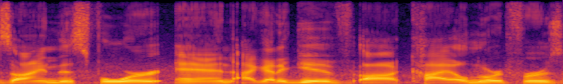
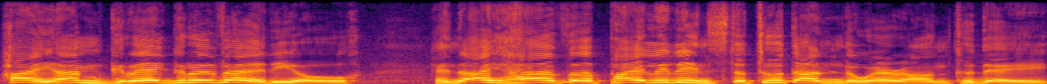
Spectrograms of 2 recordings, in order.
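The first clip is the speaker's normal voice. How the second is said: put-on French accent, voice pitched very high; 11 semitones higher, 4 dB louder than usual. Running through intros in different voices, doing Greg Reverio with a French accent. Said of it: "He's French".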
